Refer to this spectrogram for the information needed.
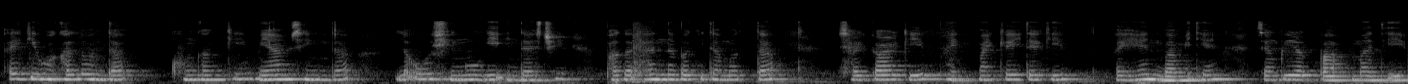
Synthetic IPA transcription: ɐjɡiwakʰɐlːondɐ | kʰuŋɡɐŋɡimijamsiŋdɐ | lɐ̰ʔusiŋuɡiʔindɐstɾipʰɐɡɐt̚hɐnːɐbɐɡidɐmɐk̚tɐ | sɐɾkaɾɡimajkɐjdɐɡi | ɐjɦenbɐmitent͡ʃɐŋbiɾɐk̚pɐɐmɐdi

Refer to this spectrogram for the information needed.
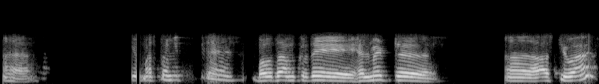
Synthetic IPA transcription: a | mɐt̪ːɐmit̪ | bʱɐwt̪aːmkɾɪt̪eːɦelmeʈ | ast̪iʋãː

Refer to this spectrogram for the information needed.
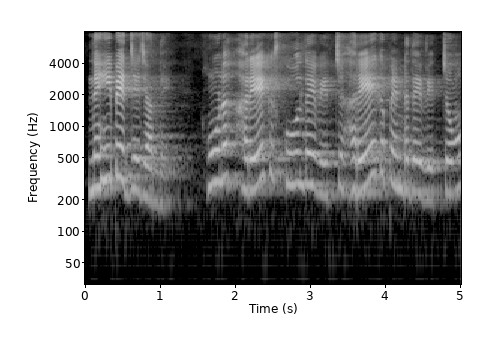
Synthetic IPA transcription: nəɦĩːpeːd͡ʒeːd͡ʒãːnd̪eː | hʊɳhəɾeːkskuːld̪eːʋɪt͡ʃɦəɾeːkpɪɳɖd̪eːʋɪt͡ʃõː

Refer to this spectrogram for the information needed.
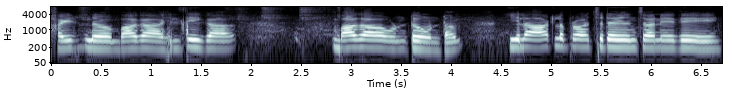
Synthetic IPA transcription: hɐjʈbaːɡaːɦelt̪iːɡaː | baːɡaːuɳʈuːɳʈaːmilaːaːʈlɐpɾɐʋɐt͡ʃːɐʈɐɲt͡ʃɐne̞ːd̪i

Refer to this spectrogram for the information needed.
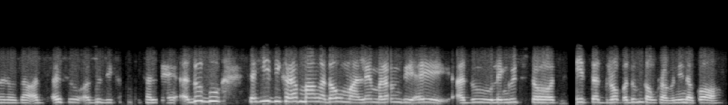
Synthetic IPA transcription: ojɾɔwdaɐjsuɐ̰dudikʰaikʰaleɐ̰dubusɐɦidikʰɐɾamaŋɐdɔwmalemɐɾɐmdiɐjɐduleŋɡwid͡ʒtɔ | et̚ːɐdɾɔp̚ɐdumtɔwkʰɾabɐninɐkɔ

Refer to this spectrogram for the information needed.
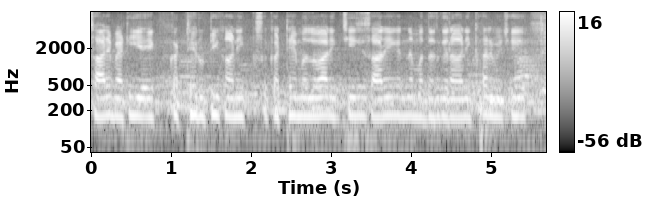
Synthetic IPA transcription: saːɾeːbɛːʈʰiːɪkːəʈʰːeɾʊːʈiːkʰaːɽ̃iːskəʈʰːeːmət̪ləbaːɾɪkt͡ʃiːzsaːɾeneməd̪əd̪ɡəɾaːñikʰɐɾʋɪt͡ʃe

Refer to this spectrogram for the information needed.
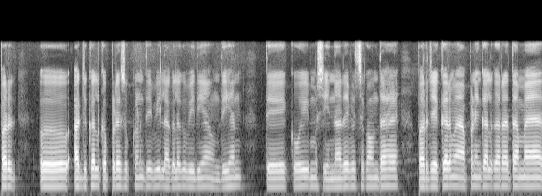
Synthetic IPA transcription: pəɾ | əd͡ʒkəlkəpɽeːs̬ʊkəɳt̪iːʋiːləɡləɡʋiːd̪ɪjãːɦʊnd̪iːɦən | t̪eːkoːiːməʃiːnãːd̪eːʋɪt͡ʃsəkãːʊnd̪aːɦɛː | pəɾd͡ʒeːkəɾmɛ̃ːəpɳiːɡəlkəɾaːt̪ãːmɛ̃ː

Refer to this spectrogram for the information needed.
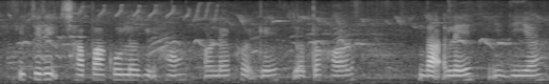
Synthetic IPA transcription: kit͡ʃɾit̪̚t͡ʃʰapakɔləɡit̪̚ɦɔ̃pɔɳɖɛkʰɔʔɡɛd͡ʒɔt̪ɔɦɔɽ | d̪a̰ʔlɛ | id̪ija

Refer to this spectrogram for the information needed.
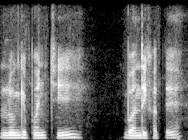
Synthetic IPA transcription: luŋɡipəɲt͡ʃi | bənd̪ʱikʰat̪ɛ

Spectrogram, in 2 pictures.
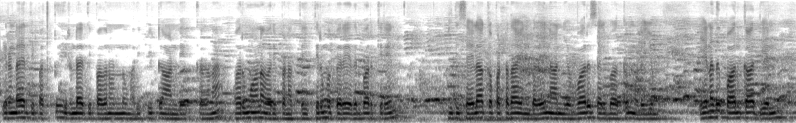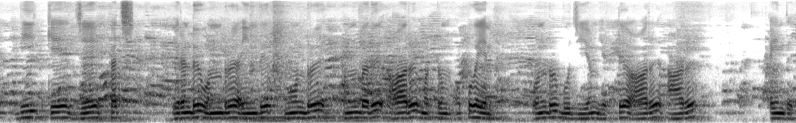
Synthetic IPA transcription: ɪɾɐɳɖaːjɪɾɐt̪ːipɐt̪ːɯɪɾɐɳɖaːjɪɾɐt̪ːipɐðɪnɔnɯmɐðɪpːiʈːɯaːɳɖɪɾɯkːaːnɐʋɐɾɯmaːnɐʋɐɾɪpːɐɳɐt̪ːɐɪt̪ːɪɾɯmbɐpɛɾɐɛðɪɾbaːɾkɪreːn | ɪðɯsɛjɐlaːkɐpːɐʈːɐðaːɛnbɐðɐɪnaːnɛʋːaːɾɯsɐɾɪbaːɾkːɐmʊɽɐjɯmɛnɐðɯpaːɾkaːɾɐn | ʋiːkeːd͡ʒeːkɐt͡ʃ | ɪɾɐɳɖɯɔndrɯɐɪnd̪ɯmuːndrɯɔnbɐðɯʔaːrɯmɐʈrɯmɔpːɯɣɐjɐnɔndrɯbuːd͡ʒɪjɐmɛʈːɯaːrɯaːrɯ | ɐɪnd̪ɯ

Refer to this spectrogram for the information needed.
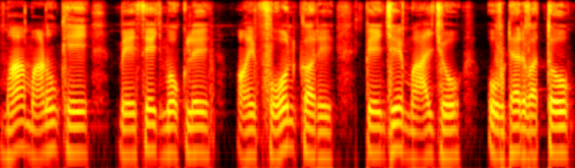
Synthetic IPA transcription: mãːmaːɳ̤ũkʰeːmeːseːd͡ʒmoːkle | ɛ̃ːfʰoːnkəɾeːpə̃ɦɪ̃ɲd͡ʒemaːld͡ʒoːɔːɖəɾʋət̪oː

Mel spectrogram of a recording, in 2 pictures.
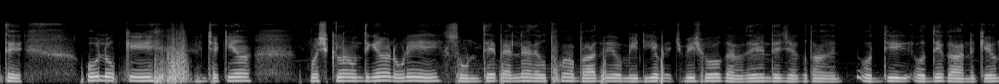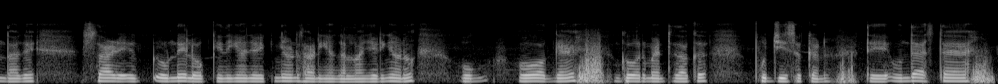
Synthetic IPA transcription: t̪eːoːloːkẽːd͡ʒəkɪjãːmʊʃklãːʊ̃nd̪ɪjãːɳʊnẽːsʊɳd̪eːpɛːlɛ̃ːt̪eːʊt̪ʰːʋãːbaːd̪biːoːmiːɖijaːʋɪt͡ʃbiːʃoːkəɾd̪eːʊnd̪eːd͡ʒəkt̪ãd̪iːoːd̪eːkaːɾnkeːɦʊ̃nd̪aːɡeːsaːɽʊnẽːloːkẽːd̪ɪjãːd͡ʒəkɪjãːnsaːɽɪjãːɡəlːãːd͡ʒeːɽɪjãːnoːoːoːəɡɛ̃ːɡoːɾmɛ̃ɳʈt̪əkpuːd͡ʒiːsəkənt̪eːʊnd̪aːst̪ɛː

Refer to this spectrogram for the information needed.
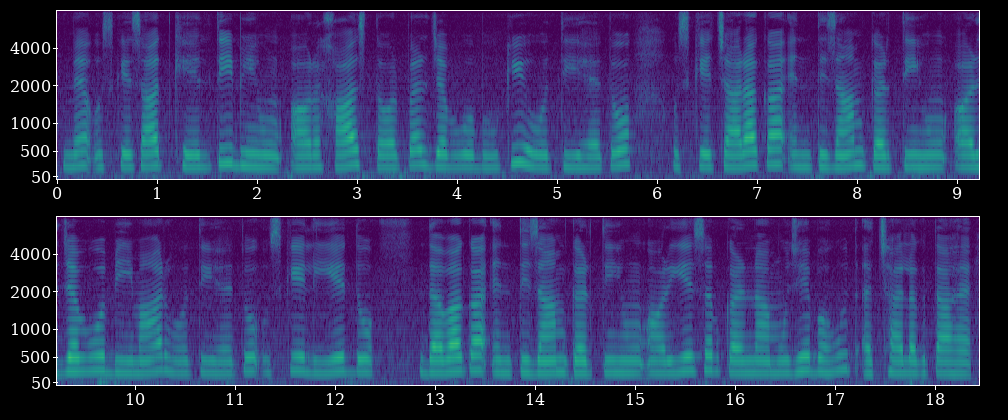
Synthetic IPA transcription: mɛ̃ːʔʊskesaːt̪ʰkʰeːlt̪ibʱiɦũɔːɾxaːst̪ɔːɾpɐɾd͡ʒɐbʋobʱuːkiɦoːt̪iɦɛt̪o | ʊsket͡ʃaːɾakaʔɪ̃nt̪ɪzaːmkɐɾt̪iɦũʔɔːɾd͡ʒɐbʋobiːmaːɾɦoːt̪iɦɛt̪oʔʊskelied̪oː | d̪ɐʋakaʔɪ̃nt̪ɪzaːmkɐɾt̪iɦũʔɔːɾjesɐbʱkɐɾnamʊd͡ʒʱebɐɦʊt̪ɐtːʃʰalɐɡt̪aɦɛː

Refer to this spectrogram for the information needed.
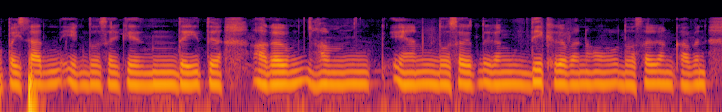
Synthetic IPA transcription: pɐɪsaeːkd̪oːsəɾked̪eit̪ɐɡəɾɦɐmeɦənd̪oːsəɾɾɐ̃ŋɡd̪eːkʰɡebənɦod̪oːsəɾɾɐ̃ŋɡ̚kaːbən

